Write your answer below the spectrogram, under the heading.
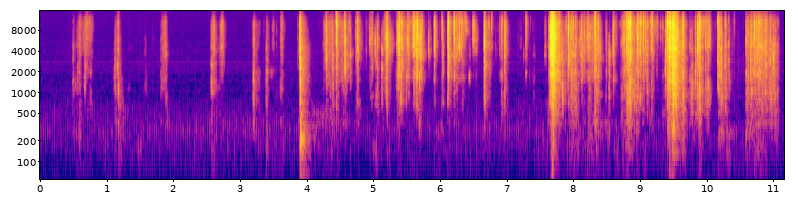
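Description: An Upper Deck hockey card pack's foil wrapper being torn open and crinkled by hand. It starts with a few light clicks and rustles, then about four seconds in turns into steady crackling with two louder tears near the end.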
